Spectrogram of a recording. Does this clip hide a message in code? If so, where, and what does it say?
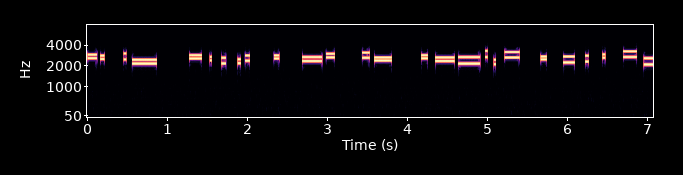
No, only pairs of high tones at irregular times.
